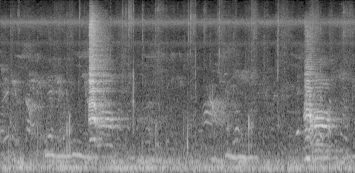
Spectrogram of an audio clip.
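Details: Peacock at Mirpur zoo, Bangladesh, giving loud harsh wailing cries about four seconds apart, with visitors talking throughout and a steady background hum.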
